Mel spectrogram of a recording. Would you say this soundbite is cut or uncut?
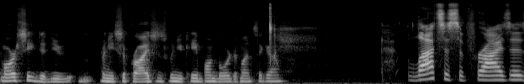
cut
